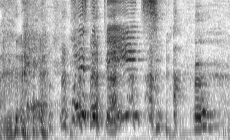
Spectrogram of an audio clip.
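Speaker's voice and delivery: exaggerated high Liverpool Scouse, laughing through it; Scouse accent. Podcast host doing a laughing Scouse accent for listeners. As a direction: ham up a Scouse lad asking for the birds. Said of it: "that's a Scouse accent from Liverpool".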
